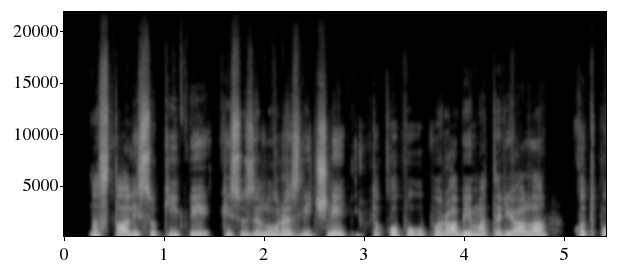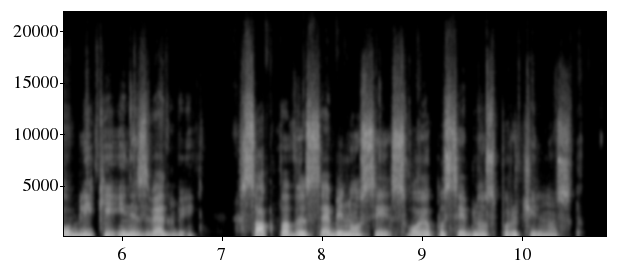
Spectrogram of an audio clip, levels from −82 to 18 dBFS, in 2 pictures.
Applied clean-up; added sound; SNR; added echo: neural mask model Resemble Enhance denoiser.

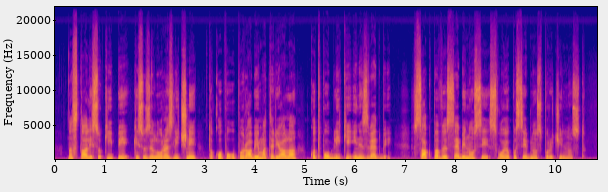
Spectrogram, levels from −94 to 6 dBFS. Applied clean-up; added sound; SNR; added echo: none; none; none; none.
